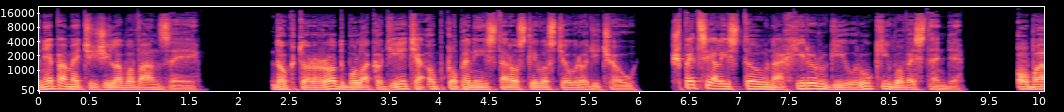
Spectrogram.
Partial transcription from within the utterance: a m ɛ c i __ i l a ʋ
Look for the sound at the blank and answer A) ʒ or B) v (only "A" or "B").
A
